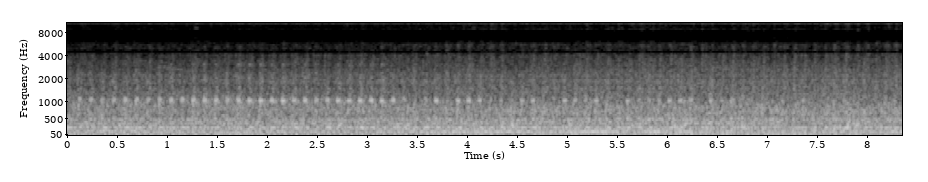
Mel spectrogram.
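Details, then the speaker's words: Washing machine on spin with a heavy load of already-spun clothes, after a new water valve was fitted: rhythmic thumping and rattling builds as the drum spins up, machine walking backwards out of place; worn suspension snubber pads. "Now, as it spins up, you get more and more vibration. Wally thought that was his mama. You see how this machine is walking backwards?"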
